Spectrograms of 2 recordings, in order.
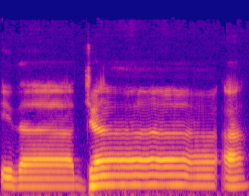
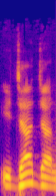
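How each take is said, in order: First: The first word has a soft 'dh' sound. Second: The first word has a hard 'j' sound. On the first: The speaker calls it right. "প্রথমটা জাল অক্ষর নরম করে ইযা" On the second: The speaker calls it wrong. "জাল অক্ষরের জায়গায় জিম অক্ষর উচ্চারণ হয়ে যাচ্ছে"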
